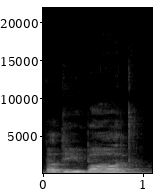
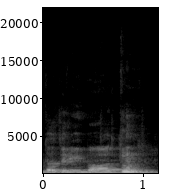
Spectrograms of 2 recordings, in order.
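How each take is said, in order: First: The word ends without a final vowel ending. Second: The word ends with an added '-un' sound. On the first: The speaker calls it wrong. "तदरीबात क़राअतहा बिल वक्फ़" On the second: The speaker calls it right. "इक़रा बिज़्ज़ब्त तक़ूलु तदरीबातुन"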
